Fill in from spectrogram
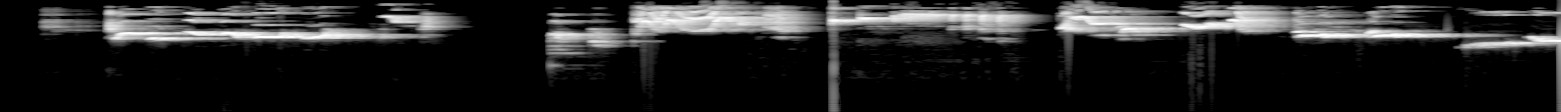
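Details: Natural ngeplong song of an orange-headed thrush, a long varied run of whistles, rich buzzy chattering and high sweeping notes with brief gaps, ending on a lower rising whistle; background otherwise quiet.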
